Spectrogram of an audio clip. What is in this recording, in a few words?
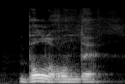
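"bolronde", Dutch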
